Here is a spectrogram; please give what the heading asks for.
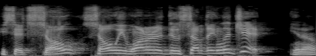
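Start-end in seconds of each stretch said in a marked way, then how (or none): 0.3-2.6 rough, gravelly wiseguy voice pitched a touch high. Retelling an interview, quoting what Morris said, imitating Morris's gravelly voice. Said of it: "who had this gravelly voice".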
